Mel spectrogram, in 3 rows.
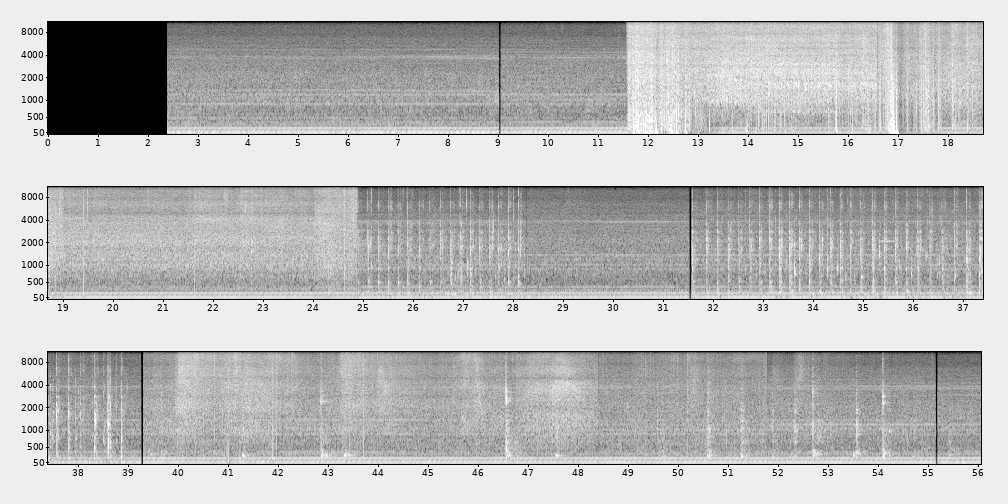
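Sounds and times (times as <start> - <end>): food sizzling in hot oil: 11.6 - 28.3, 31.6 - 53.9
fork beating eggs in bowl: 24.9 - 28.3, 31.6 - 39.1.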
